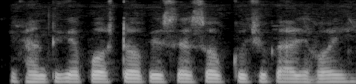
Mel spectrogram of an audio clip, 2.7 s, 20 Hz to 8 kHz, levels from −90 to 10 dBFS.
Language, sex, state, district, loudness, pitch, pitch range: Bengali, male, West Bengal, Malda, -24 LUFS, 120 Hz, 115-120 Hz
